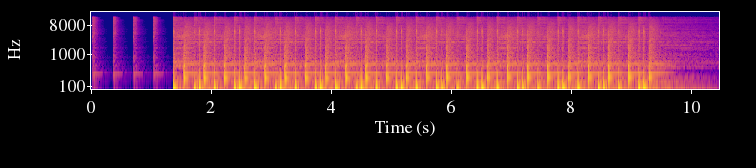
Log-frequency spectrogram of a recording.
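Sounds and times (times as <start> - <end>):
thrash metal bass: 1.4 - 10.4.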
